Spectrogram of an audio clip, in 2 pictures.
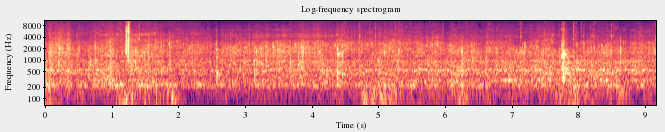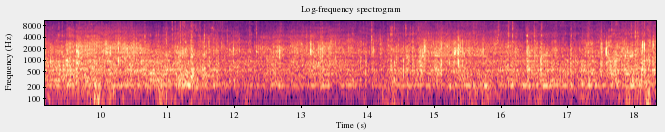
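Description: Mountain bike rolling over a dirt trail, heard from a helmet or bike camera: a steady noise of tyres on dirt, with scattered clicks and knocks from the bike over bumps, the sharpest about eight seconds in.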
